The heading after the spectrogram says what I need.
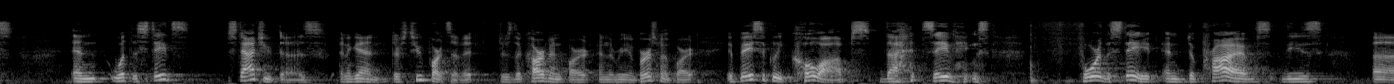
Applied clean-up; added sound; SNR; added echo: none; none; none; none.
